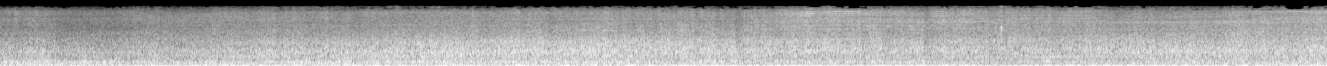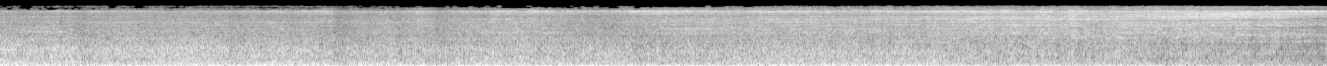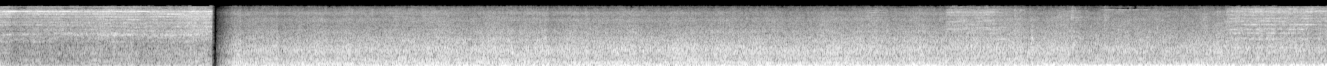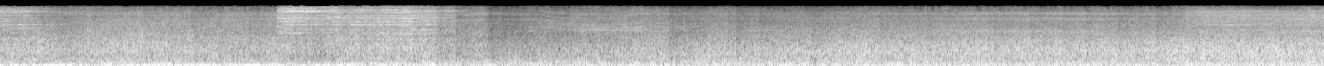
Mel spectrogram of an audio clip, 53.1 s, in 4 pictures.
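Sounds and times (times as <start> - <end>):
freight train wheels rumbling: 0.0 - 53.0
wheel squeal: 15.7 - 28.7, 36.0 - 36.9, 38.8 - 40.5, 42.6 - 44.5.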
